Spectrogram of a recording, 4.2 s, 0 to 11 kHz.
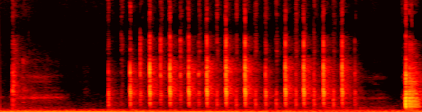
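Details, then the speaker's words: VW Type 4 1700cc engine with case split open, connecting rods rocked by hand on the crank: sharp metallic clicks, about five a second; excess rod play, about the same on all rods. "I know there's supposed to be a little bit of play in there but those are excess in my opinion and they're all pretty much the same"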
